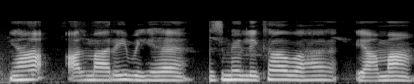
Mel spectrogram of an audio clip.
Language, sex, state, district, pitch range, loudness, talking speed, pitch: Hindi, female, Jharkhand, Palamu, 195-210 Hz, -15 LUFS, 130 wpm, 200 Hz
